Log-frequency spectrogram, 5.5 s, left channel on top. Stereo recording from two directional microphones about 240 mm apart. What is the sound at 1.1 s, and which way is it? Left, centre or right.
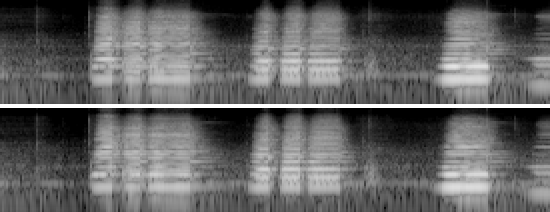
Accordion, centre.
